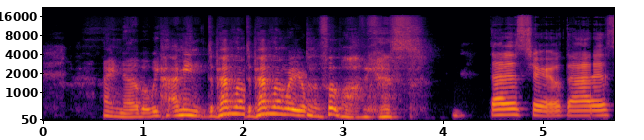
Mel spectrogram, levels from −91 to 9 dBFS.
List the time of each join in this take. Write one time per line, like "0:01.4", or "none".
0:01.2
0:02.0
0:02.6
